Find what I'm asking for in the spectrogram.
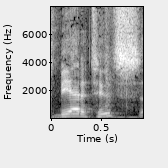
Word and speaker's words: Beatitudes: Beatitudes. – Did I say it right? – Yes. – I hope, okay. – Yes. Yes, Beatitudes.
